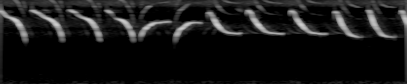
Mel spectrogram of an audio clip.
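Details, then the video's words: A canary sings, intended to spur lazy canaries to sing: repeated falling whistled slurs about four per second, switching midway to rising-then-level notes in a steady series. "estimula rapidamente o som de canários preguiçosos cantando"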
